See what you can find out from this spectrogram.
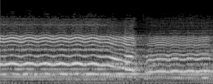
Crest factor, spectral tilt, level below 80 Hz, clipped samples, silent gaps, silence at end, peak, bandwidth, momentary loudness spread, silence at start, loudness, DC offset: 12 dB; -2 dB/octave; -44 dBFS; under 0.1%; none; 0 s; -2 dBFS; 11.5 kHz; 4 LU; 0 s; -13 LUFS; under 0.1%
